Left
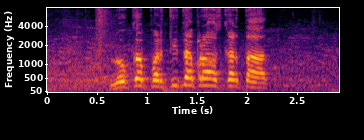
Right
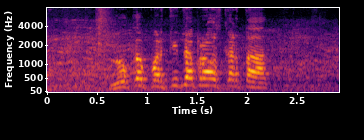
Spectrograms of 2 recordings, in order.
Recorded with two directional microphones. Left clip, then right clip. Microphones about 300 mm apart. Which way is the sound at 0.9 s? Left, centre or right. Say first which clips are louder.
Left 4 dB; centre.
